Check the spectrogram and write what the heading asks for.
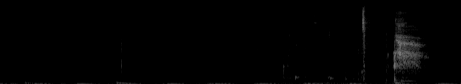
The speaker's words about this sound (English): Let me take a swig of my water really quickly. Hold on.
